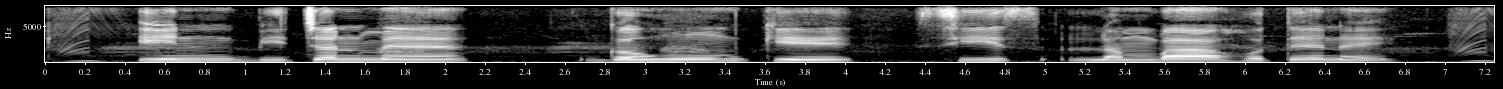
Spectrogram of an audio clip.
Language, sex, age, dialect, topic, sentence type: Magahi, female, 18-24, Northeastern/Surjapuri, agriculture, question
